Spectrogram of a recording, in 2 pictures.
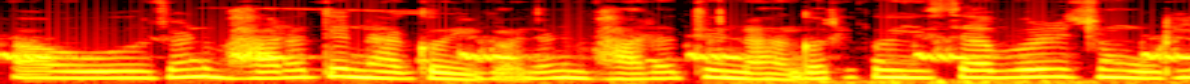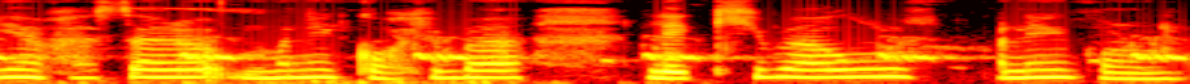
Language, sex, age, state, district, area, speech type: Odia, female, 18-30, Odisha, Jagatsinghpur, rural, spontaneous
